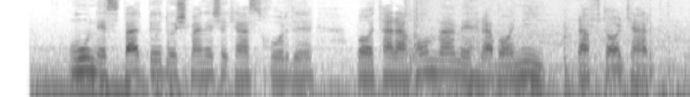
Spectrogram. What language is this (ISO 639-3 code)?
fas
